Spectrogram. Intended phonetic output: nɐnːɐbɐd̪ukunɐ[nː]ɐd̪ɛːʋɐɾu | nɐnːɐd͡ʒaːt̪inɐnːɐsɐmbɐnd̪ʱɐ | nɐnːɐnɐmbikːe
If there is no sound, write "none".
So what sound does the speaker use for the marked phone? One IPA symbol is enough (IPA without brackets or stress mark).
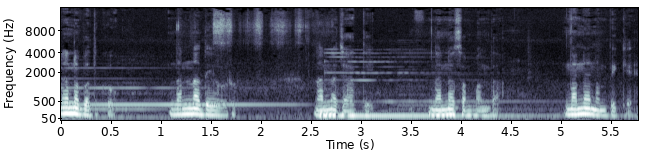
nː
